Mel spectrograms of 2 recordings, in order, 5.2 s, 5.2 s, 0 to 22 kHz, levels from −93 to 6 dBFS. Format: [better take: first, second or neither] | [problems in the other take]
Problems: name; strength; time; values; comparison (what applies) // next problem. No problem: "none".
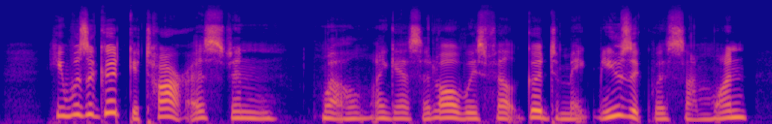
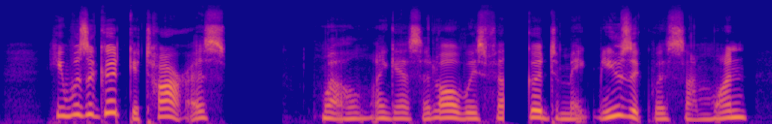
first | audio cutting out; at 1.5 s and at 3.5 s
